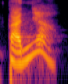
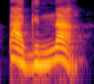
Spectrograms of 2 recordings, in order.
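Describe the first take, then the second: First: The middle sound is a single palatal ny. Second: A hard g is followed by a separate n. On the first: The speaker calls it wrong. "nous l'aurions lu pagna" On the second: The speaker calls it right. "qui s'écrit P A G N A"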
